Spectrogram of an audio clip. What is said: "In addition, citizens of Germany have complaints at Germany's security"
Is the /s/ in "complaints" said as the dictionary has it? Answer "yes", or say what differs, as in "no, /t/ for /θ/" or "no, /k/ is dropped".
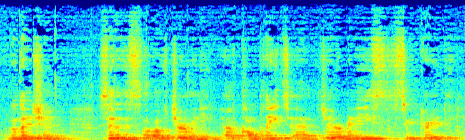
no, /s/ is dropped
